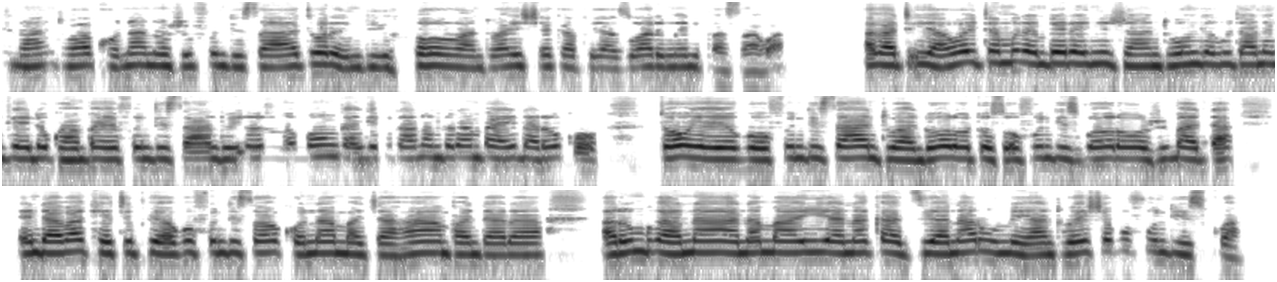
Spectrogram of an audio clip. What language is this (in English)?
Ndau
